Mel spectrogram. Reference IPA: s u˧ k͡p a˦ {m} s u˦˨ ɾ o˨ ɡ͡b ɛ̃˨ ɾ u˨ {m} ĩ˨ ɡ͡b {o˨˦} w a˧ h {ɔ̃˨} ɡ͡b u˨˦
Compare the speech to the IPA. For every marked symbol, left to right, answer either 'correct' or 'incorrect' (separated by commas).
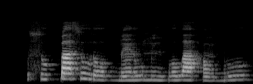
incorrect, correct, correct, correct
